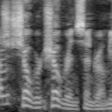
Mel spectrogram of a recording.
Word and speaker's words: Sjögren's: Leaning toward lupus, or I think you pronounce it Sjögren's syndrome. – Sjögren's syndrome, yeah.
